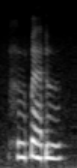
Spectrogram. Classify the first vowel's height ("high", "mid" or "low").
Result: high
